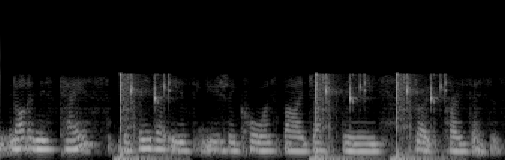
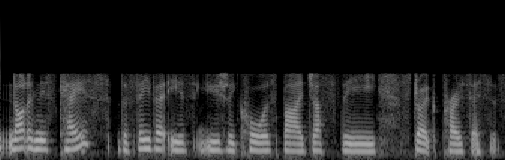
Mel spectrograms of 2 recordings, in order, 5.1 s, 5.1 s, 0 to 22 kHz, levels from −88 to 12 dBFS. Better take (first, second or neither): second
